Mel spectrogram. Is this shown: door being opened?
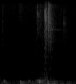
yes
